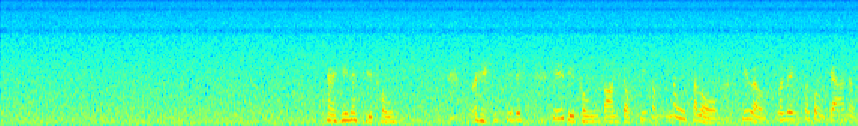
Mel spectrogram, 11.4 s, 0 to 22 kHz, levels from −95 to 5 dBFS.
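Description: No technical faults can be heard in this recording; the room's background noise sits about 11 dB below the speech.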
